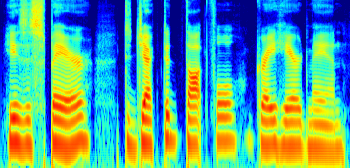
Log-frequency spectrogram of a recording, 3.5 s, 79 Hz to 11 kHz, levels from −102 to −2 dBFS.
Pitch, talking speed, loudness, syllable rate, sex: 155 Hz, 155 wpm, -21 LUFS, 4.7 syllables/s, female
